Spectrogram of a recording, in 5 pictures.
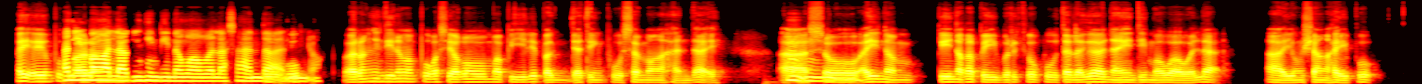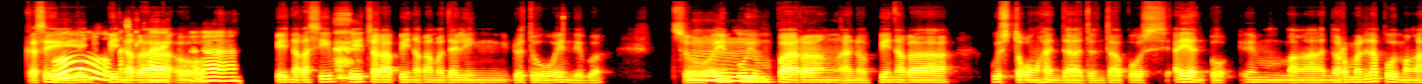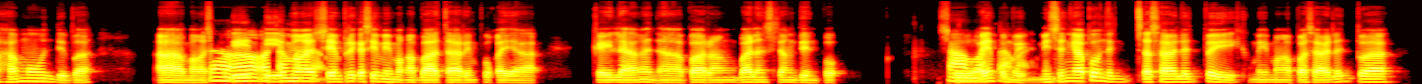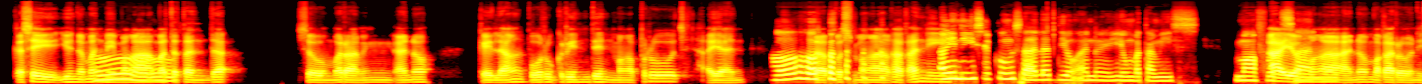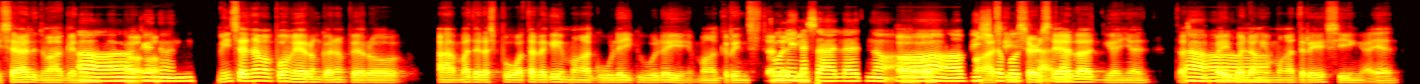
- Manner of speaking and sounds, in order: laugh; "salad" said as "selad"
- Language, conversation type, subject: Filipino, unstructured, Paano mo ipinagdiriwang ang Pasko sa inyong tahanan?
